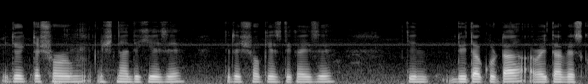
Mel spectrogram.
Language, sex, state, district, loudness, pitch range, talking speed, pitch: Nagamese, male, Nagaland, Dimapur, -17 LUFS, 120-130 Hz, 175 wpm, 125 Hz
